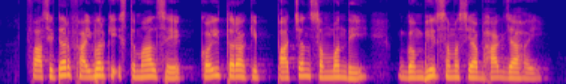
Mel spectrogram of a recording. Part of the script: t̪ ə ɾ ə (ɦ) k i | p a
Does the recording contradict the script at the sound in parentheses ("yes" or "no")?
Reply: no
